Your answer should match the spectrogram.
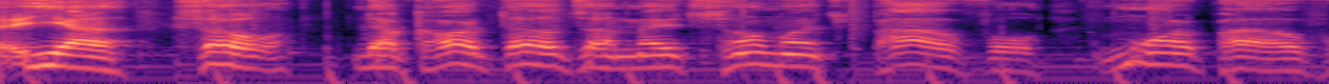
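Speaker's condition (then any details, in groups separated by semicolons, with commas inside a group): ALS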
